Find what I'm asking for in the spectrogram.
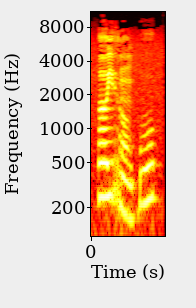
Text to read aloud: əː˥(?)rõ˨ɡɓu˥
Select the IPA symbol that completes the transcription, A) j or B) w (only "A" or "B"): A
